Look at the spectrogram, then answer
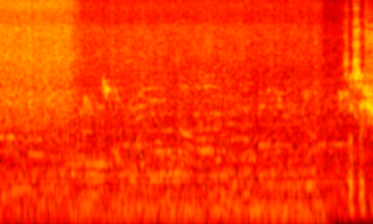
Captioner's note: birds chirping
